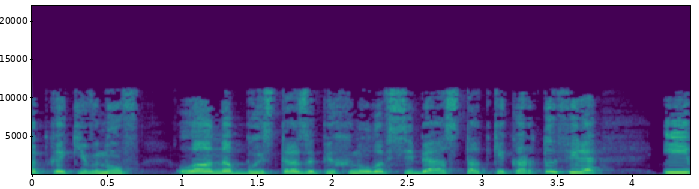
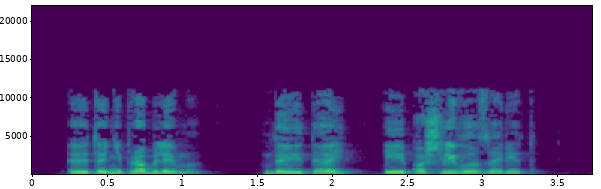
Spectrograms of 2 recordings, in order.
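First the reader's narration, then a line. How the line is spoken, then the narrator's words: Calm elf. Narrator (Russian): спокойно предложил эльф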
